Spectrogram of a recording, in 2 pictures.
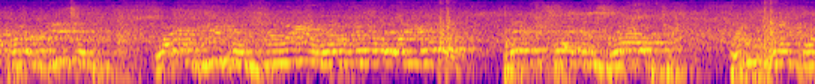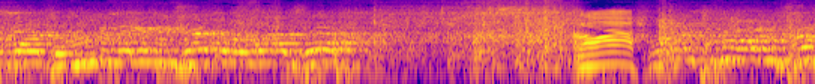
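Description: A man's voice calling the last seconds of a radio-controlled car race, talking almost continuously with the words unclear. Near the end there is a short pitched sound that rises and then falls.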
